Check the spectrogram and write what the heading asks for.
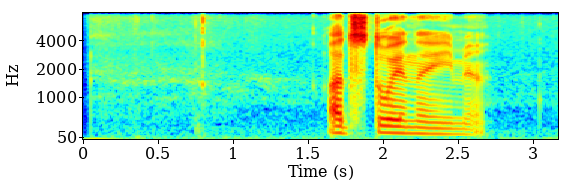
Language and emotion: Russian, neutral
